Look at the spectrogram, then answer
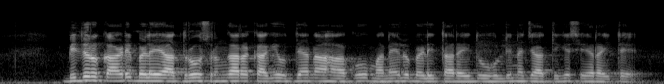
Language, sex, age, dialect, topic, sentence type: Kannada, male, 18-24, Mysore Kannada, agriculture, statement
